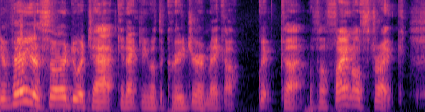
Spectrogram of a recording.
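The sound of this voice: Lively intonation marks the speaker's unforced reading voice.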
